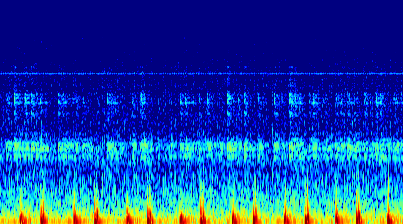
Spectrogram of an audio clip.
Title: Irregular heartbeat breath hold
